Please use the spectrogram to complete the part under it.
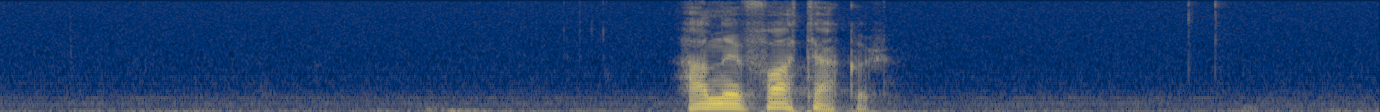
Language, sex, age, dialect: Faroese, male, 36-60, Suðurstreymoy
